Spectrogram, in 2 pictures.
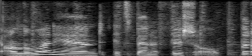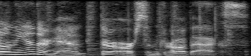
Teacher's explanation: That slight rise and fall on those contrasting phrases shows you can think critically. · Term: balanced intonation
